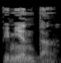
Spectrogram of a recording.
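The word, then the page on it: pimienta: Spanish (Spain)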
